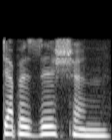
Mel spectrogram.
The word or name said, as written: deposition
